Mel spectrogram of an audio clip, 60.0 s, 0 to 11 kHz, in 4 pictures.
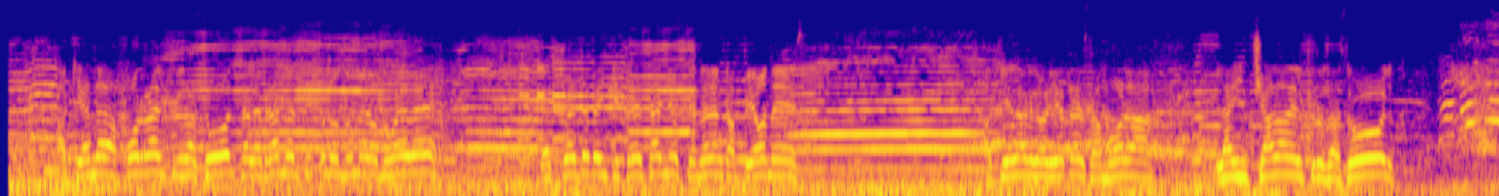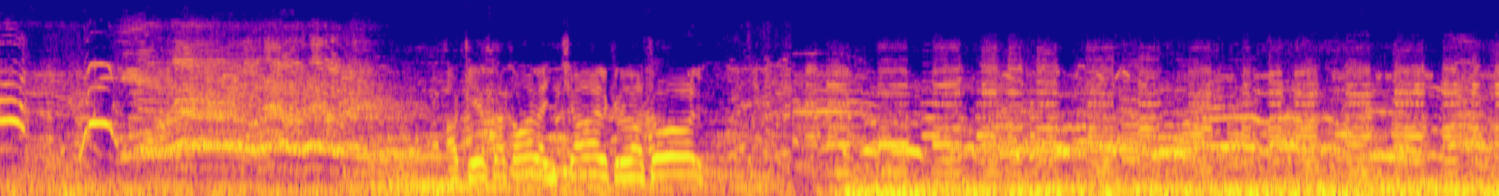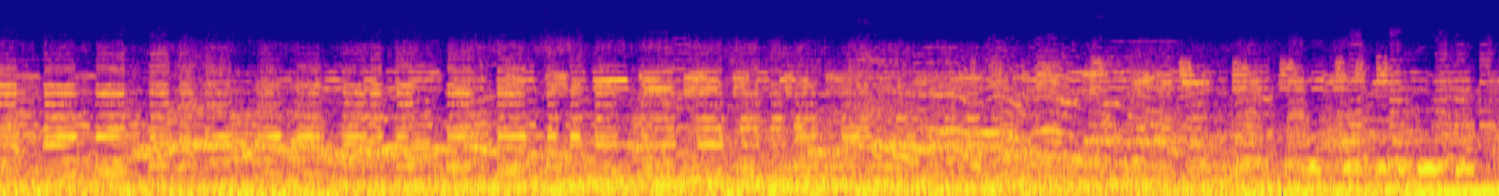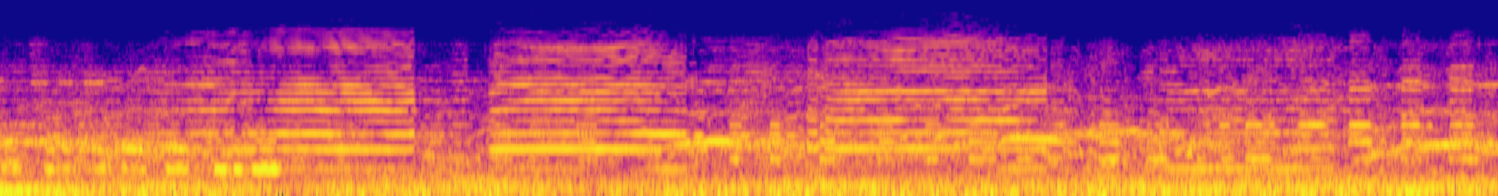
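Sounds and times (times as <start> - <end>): car horns honking: 0.0 - 59.9
slow-moving traffic: 0.0 - 59.9
crowd shouting: 0.1 - 59.9.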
